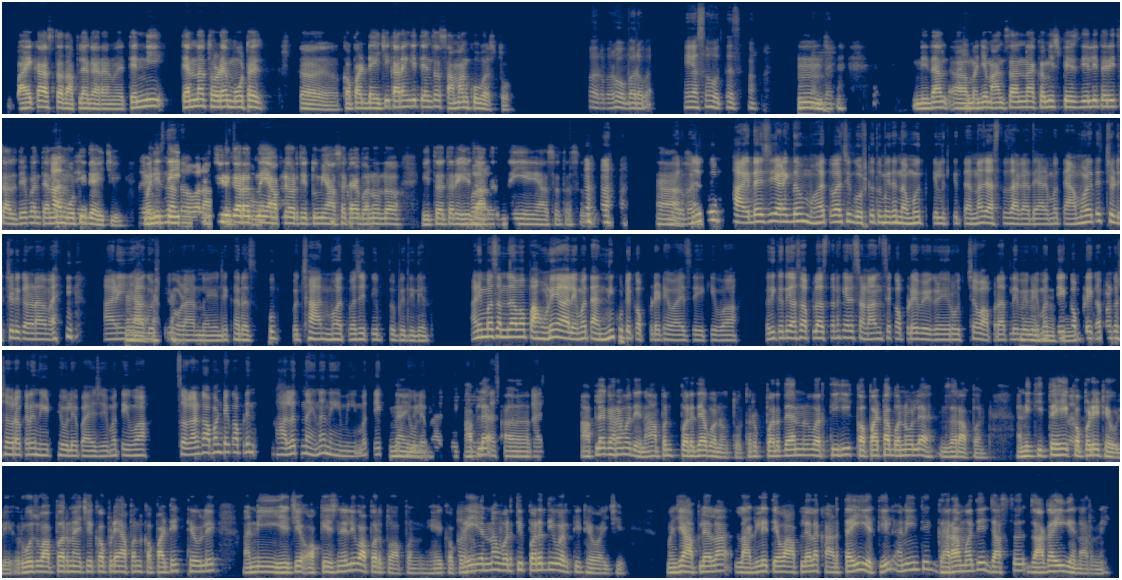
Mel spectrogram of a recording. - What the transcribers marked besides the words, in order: other background noise; laughing while speaking: "हं"; horn; chuckle; in English: "स्पेस"; chuckle; chuckle; laughing while speaking: "नाही"; laughing while speaking: "हां"; chuckle; in English: "ऑकेजनली"
- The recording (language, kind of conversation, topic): Marathi, podcast, घरातील कमी जागेतही कार्यक्षमता वाढवण्याचे सोपे उपाय काय?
